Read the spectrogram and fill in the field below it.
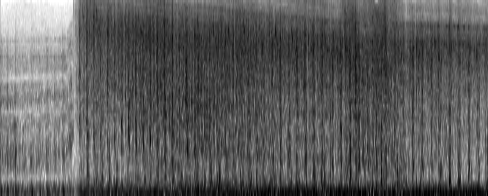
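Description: An aircraft's engines roar and its rotors whir loudly close by.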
